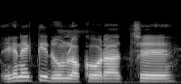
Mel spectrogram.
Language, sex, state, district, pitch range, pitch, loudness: Bengali, male, West Bengal, Alipurduar, 140-150 Hz, 145 Hz, -15 LUFS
